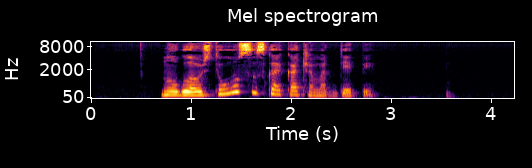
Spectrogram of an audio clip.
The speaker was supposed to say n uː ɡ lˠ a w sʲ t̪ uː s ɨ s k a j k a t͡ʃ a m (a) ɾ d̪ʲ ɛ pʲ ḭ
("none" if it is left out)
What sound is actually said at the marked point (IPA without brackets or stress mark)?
a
